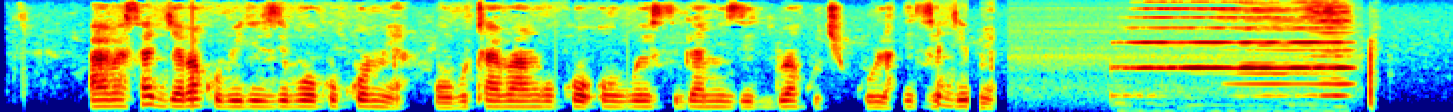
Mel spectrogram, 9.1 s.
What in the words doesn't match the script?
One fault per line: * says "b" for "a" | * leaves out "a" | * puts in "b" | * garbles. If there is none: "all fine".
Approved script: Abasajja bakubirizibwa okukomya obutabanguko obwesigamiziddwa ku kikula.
* garbles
